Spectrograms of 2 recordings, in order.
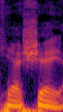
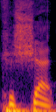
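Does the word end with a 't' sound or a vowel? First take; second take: vowel; t sound. First: The word ends with an open vowel. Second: The word ends with a 't' sound. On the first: The speaker calls it right. "instead of cachet" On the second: The speaker calls it wrong. "I love saying cachette"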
